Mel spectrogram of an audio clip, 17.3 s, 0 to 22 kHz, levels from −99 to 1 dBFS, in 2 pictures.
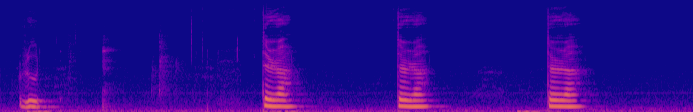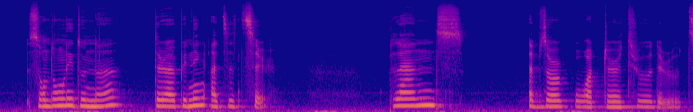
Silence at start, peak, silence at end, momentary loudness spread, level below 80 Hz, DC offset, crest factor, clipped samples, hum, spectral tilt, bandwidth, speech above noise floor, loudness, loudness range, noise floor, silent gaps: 0.25 s; -26 dBFS; 0 s; 14 LU; -68 dBFS; under 0.1%; 18 dB; under 0.1%; none; -6 dB/octave; 17 kHz; 29 dB; -41 LUFS; 6 LU; -69 dBFS; none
